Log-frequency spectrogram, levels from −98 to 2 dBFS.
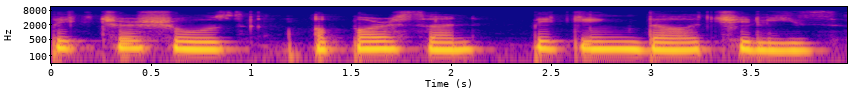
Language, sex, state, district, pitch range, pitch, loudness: English, female, Assam, Kamrup Metropolitan, 190-210 Hz, 195 Hz, -17 LUFS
